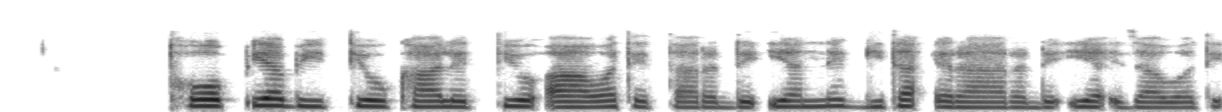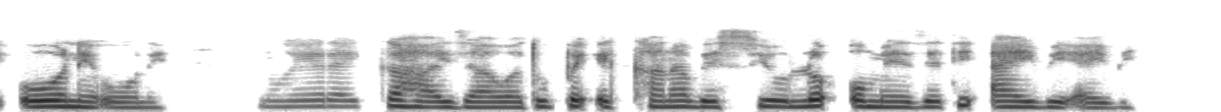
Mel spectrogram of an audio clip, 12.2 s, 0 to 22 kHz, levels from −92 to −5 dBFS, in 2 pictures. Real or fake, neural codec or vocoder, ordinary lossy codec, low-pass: real; none; Opus, 24 kbps; 7.2 kHz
